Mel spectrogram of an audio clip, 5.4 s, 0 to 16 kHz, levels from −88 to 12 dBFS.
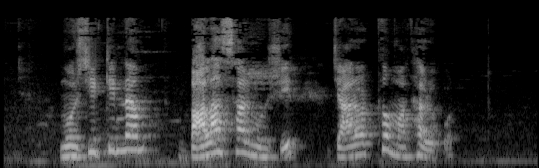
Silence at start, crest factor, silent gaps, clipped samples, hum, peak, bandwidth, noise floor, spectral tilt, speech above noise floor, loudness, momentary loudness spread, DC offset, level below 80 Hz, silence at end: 0.6 s; 20 dB; none; under 0.1%; none; -2 dBFS; 11.5 kHz; -60 dBFS; -3 dB/octave; 39 dB; -20 LUFS; 15 LU; under 0.1%; -58 dBFS; 0.9 s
